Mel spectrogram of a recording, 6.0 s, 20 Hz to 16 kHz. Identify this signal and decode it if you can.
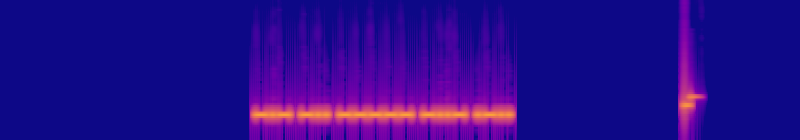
Morse code, heard as a keyed tone, about 43 wpm, 700 Hz. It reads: KD0XL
